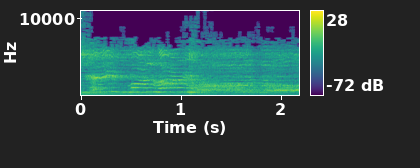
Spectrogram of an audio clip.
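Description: Gospel music with a choir singing, accompanying a liturgical dance.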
